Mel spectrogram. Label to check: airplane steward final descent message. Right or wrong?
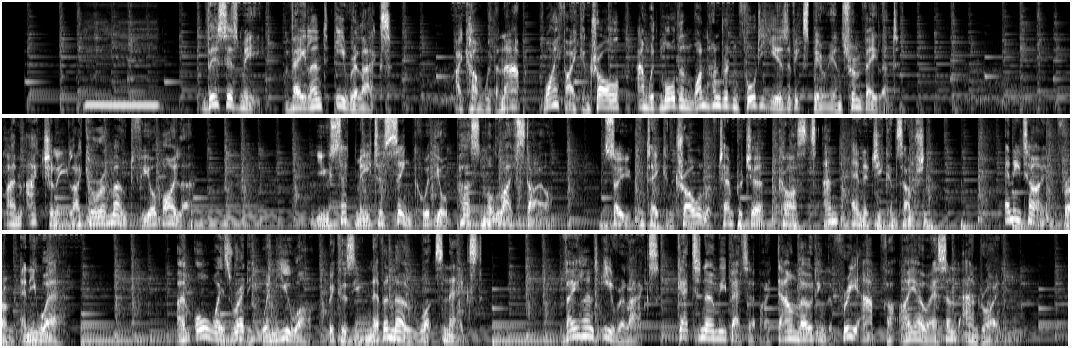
Wrong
